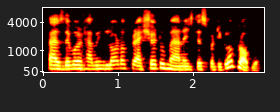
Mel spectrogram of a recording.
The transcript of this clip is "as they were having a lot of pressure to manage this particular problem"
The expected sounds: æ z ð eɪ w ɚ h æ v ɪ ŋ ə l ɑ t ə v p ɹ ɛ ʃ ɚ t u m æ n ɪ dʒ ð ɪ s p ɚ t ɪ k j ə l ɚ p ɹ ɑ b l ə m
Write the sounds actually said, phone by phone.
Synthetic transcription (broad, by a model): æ z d eɪ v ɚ h æ v ɪ ŋ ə l ɑ t ə v p ɹ ɛ ʃ ɚ t u m æ n ɪ dʒ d ɪ s p ɚ t ɪ k j ə l ɚ p ɹ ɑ b l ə m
